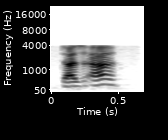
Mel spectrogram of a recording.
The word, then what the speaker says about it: Dazhou: According to officials from the Environmental Protection Bureau, a city in China Dazhou, is that how you pronounce it? – Dazhou.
